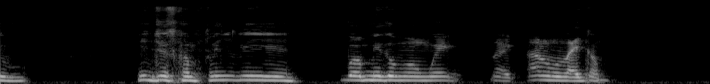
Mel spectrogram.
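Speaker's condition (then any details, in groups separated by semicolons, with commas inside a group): Cerebral palsy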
